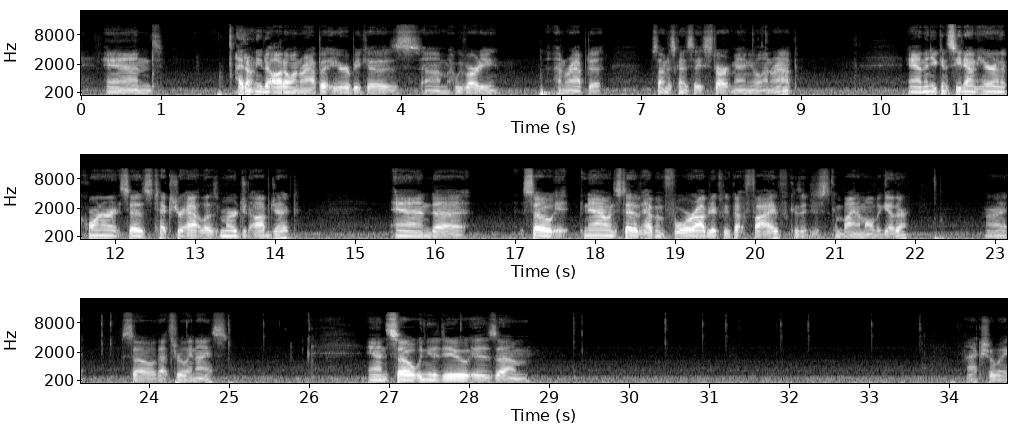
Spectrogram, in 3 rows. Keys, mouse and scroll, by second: 8.3 click, 20.8 middle click, 22.1 g, 24.3 shift+middle click, 25.2 middle click, 27.3 middle click, 29.1 click, 31.7 middle click, 32.9 middle click.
